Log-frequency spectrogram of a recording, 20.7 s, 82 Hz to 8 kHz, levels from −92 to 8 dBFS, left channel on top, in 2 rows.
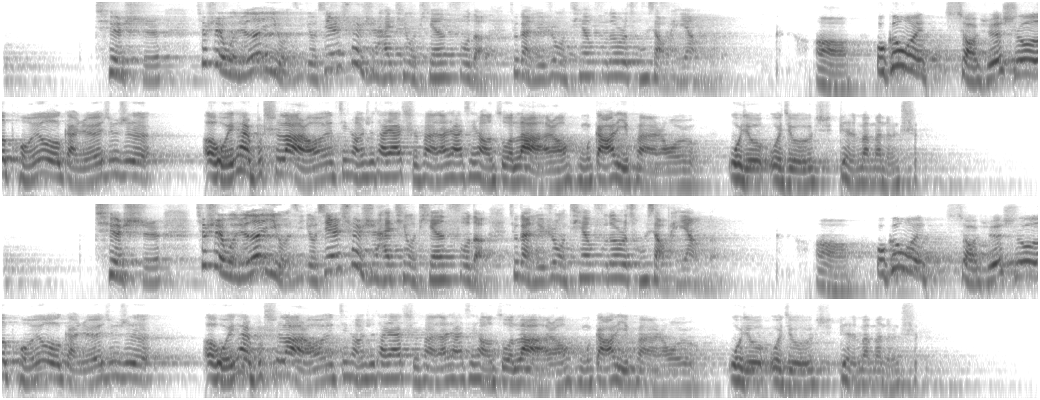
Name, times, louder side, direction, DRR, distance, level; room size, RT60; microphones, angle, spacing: voice 1, 0.9-7.2, right 6 dB, 80° right, 1.2 m, -34 dB
voice 2, 8.1-8.5 8.7-9.3 9.5-11.9 12.4-17.3 17.6-19.5, left 4 dB, 50° left, 0.9 m, -30 dB
19.5 x 17.5 x 9.7 m
head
